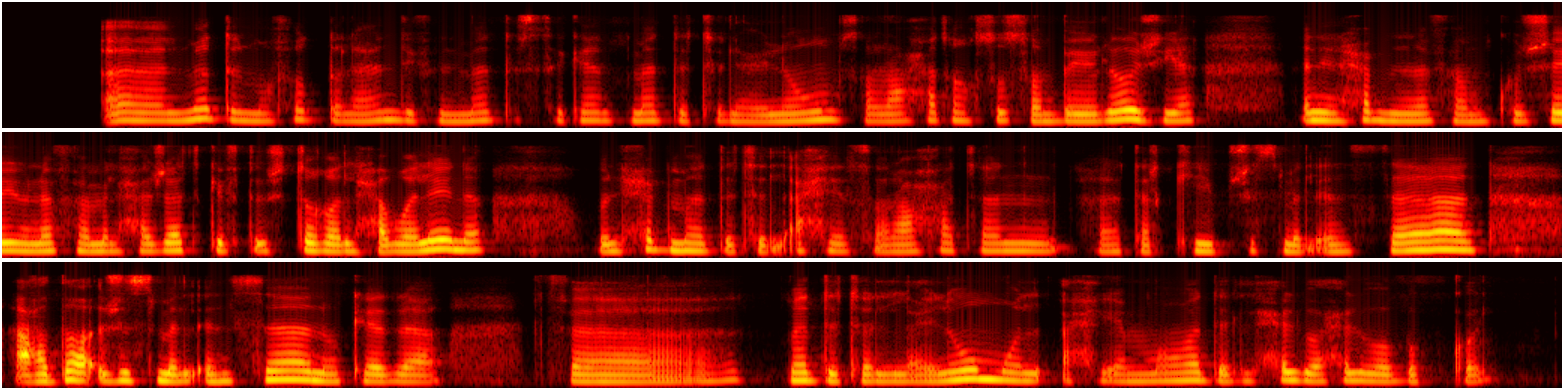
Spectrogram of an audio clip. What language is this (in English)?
Libyan Arabic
